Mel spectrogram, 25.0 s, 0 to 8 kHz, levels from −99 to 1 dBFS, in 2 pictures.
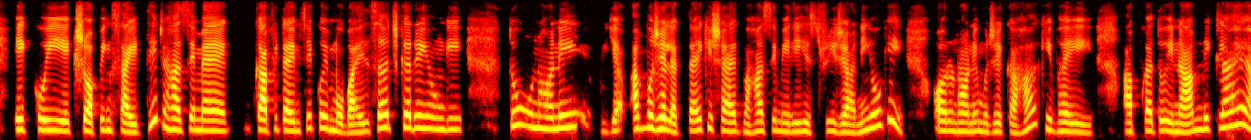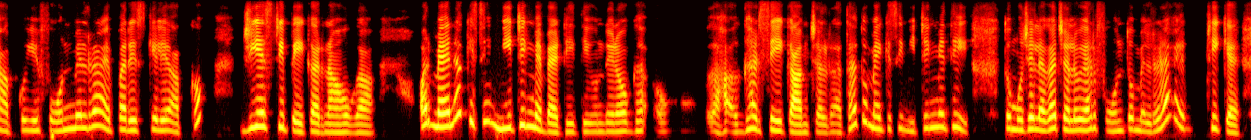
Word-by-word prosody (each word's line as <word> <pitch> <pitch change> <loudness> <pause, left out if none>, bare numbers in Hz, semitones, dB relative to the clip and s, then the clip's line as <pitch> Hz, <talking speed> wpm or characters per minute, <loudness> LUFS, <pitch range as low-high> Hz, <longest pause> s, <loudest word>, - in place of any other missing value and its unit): एक 225 0 +4
कोई 220 -1 +2
एक 200 -2 0
शॉपिंग 220 +1 +3
साईट 180 -4 +2
थी, 420 - +4
जहाँ 235 -5 +2
से 240 +3 -3
मैं 215 -2 +3 0.3
काफ़ी 225 +1 +7
टाइम 210 -2 +2
से 260 +6 -6
कोई 265 0 -1
मोबाइल 180 -3 0
सर्च 260 +7 +1
कर 275 -2 +4
रही 265 0 +1
होंगी। 235 -2 -4 0.5
तो 315 - -2
उन्होंने 255 -1 +1 0.5
या 210 - +1
अब 250 - +2
मुझे 250 -3 +6
लगता 205 +1 -1
है 210 - 0
कि 260 - -6
शायद 195 -4 0
वहाँ 195 +3 -2
से 215 +3 -9
मेरी 190 -1 -5
हिस्ट्री 195 +2 -7
जानी 180 +3 -2
होगी 320 +9 0 0.3
और 205 - +2
उन्होंने 195 -1 -2
मुझे 190 -1 -5
कहा 180 - -3
कि, 235 - -4
"भई, 185 -4 -3 0.4
आपका 190 +2 0
तो 215 - 0
इनाम 185 0 +2
निकला 240 +4 -2
है, 335 +3 0
आपको 210 - -3
ये 215 -1 -3
फ़ोन 210 +1 -5
मिल 270 0 +2
रहा 315 0 +2
है, 255 - 0
पर 235 -2 +3
इसके 225 +2 -1
लिए 220 - +1
आपको 215 - -4 0.4
जीएसटी 285 +3 +5
पे 190 - +5
करना 180 -3 +1
होगा 175 -1 -1 0.5
और 340 - +6
मैं 290 0 +9
ना 295 - +4
किसी 400 +1 -1
मीटिंग 275 +5 +3
में 250 -5 +3
बैठी 180 -1 +1
थी 185 - -4
उन 185 - -9
दिनों, 190 +1 0
घ 205 - -9
अ 210 - -9 0.5
अ, - - -2
ह 175 - -3
घर 245 +7 0
से 225 - 0
ही 210 - +5
काम 175 -2 +6
चल 175 -2 -4
रहा 180 0 -8
था। - - +1
तो 405 - -2
मैं 255 -4 -1
किसी 245 +2 -11
मीटिंग 230 +6 -7
में 285 - 0
थी। 260 -6 -4 0.4
तो 255 - +1
मुझे 235 +1 +3
लगा 230 +1 +4
चलो 225 -2 +2
यार, 220 +2 +3
फ़ोन 205 -4 -8
तो 245 - 0
मिल 200 -4 -5
रहा 225 - +1
है, - - -2 0.2
ठीक 255 -5 -1
है। 170 -2 +3
220 Hz, 235 wpm, -22 LUFS, 190-255 Hz, 0.5 s, मैं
